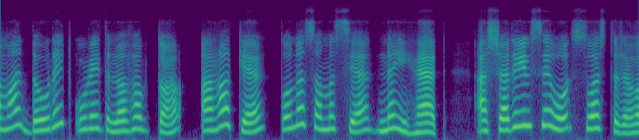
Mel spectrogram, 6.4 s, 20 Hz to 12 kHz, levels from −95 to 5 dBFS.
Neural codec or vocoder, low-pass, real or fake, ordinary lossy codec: codec, 16 kHz, 0.5 kbps, FunCodec, trained on LibriTTS, 25 frames a second; 7.2 kHz; fake; Opus, 24 kbps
